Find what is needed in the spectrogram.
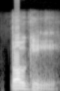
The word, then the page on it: bogie: American English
